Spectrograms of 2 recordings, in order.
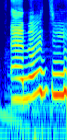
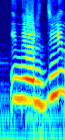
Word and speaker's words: energy: ही pronounce करते हो तो यह लब्ज एनर्जी है इनर्जी नहीं ई एन ई आर जी Y stress आपने शुरू में देना है और यहां पर आर साइलेंट है एनर्जी नॉट एनर्जी अब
